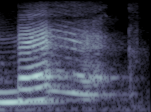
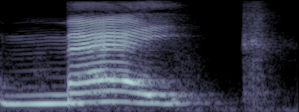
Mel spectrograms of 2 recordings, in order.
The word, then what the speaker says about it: make: now we see that make has our sneaky e on the end making the a say a it's not mac but make all right let's try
